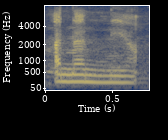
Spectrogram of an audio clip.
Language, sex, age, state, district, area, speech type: Sanskrit, female, 18-30, Karnataka, Vijayanagara, urban, spontaneous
